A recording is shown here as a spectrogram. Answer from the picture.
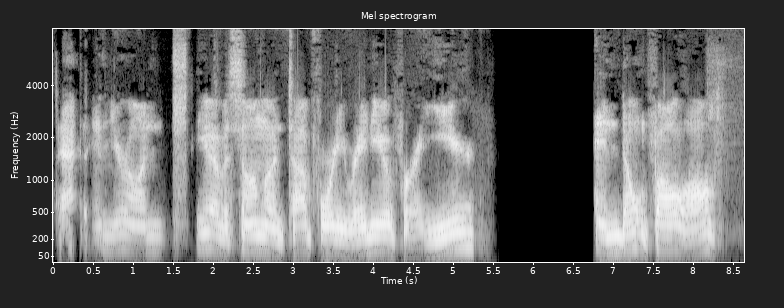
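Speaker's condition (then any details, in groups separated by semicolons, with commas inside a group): ALS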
